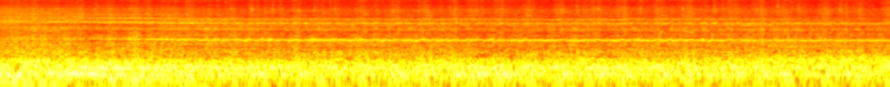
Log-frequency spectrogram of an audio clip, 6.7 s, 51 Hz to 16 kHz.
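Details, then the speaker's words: Fiat 125 (Bialbero) on CNG with a new carburettor gas injector and the original air filter, just started, idle touched up. Even, steady idle rumble with a faint constant whine, no stumbling or popping. Normal idle. "Arrancó. Ahora voy a tocar un poco la baja. Espero que se escuche. Ahí está. Anda espectacular, Anda muy bien."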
